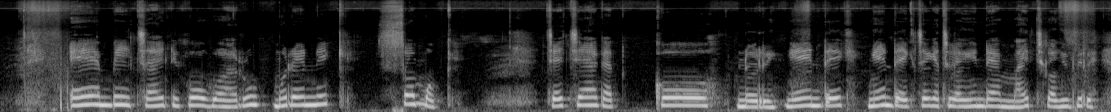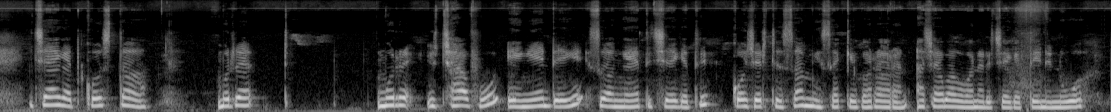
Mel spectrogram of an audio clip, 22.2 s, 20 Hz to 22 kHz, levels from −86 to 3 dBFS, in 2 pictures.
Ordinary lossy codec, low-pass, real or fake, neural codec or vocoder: none; none; real; none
